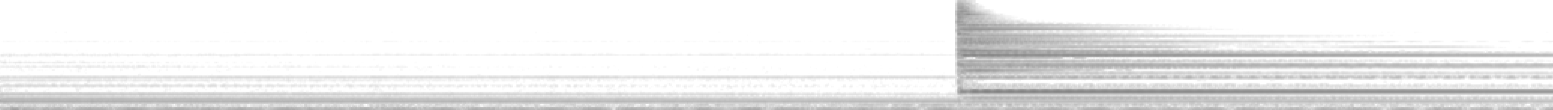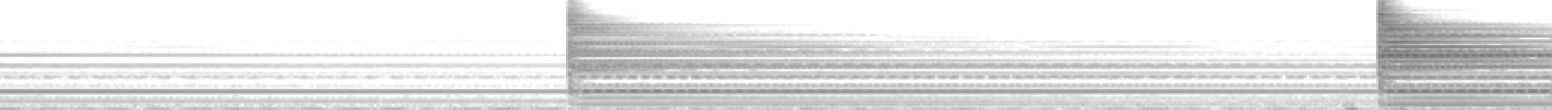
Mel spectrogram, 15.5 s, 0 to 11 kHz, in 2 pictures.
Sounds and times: bells 0:04.8 - 0:15.5

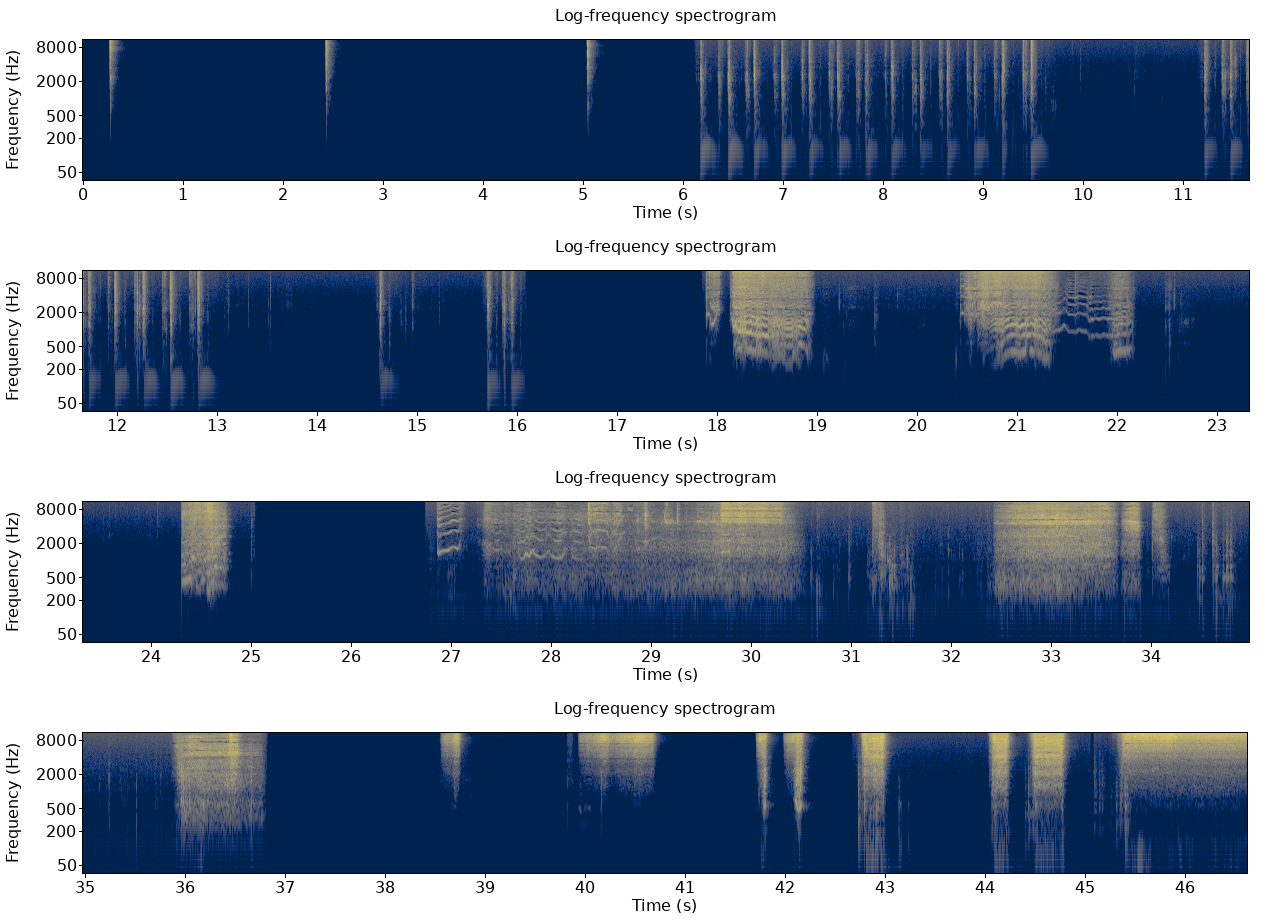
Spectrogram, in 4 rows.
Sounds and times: balloon blowing up 0:17.9 - 0:19.0
tying the balloon off 0:20.4 - 0:22.2
balloon blowing up 0:20.4 - 0:22.2
balloon blowing up 0:24.3 - 0:24.9
tying the balloon off 0:24.3 - 0:24.8
squeaks 0:26.8 - 0:29.1
balloon blowing up 0:26.8 - 0:30.6
balloon blowing up 0:32.4 - 0:34.2
balloon blowing up 0:35.9 - 0:36.8
balloon blowing up 0:42.8 - 0:43.2
tying the balloon off 0:42.8 - 0:43.2
tying the balloon off 0:44.0 - 0:46.6
balloon blowing up 0:44.0 - 0:46.6

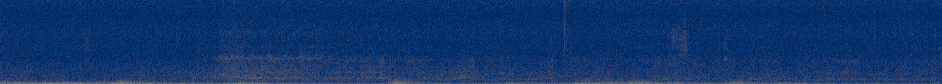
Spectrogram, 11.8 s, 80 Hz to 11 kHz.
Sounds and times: Tin roof, hollow booming, rumbling 0:00.0 - 0:11.7
whistling wind 0:00.0 - 0:11.7

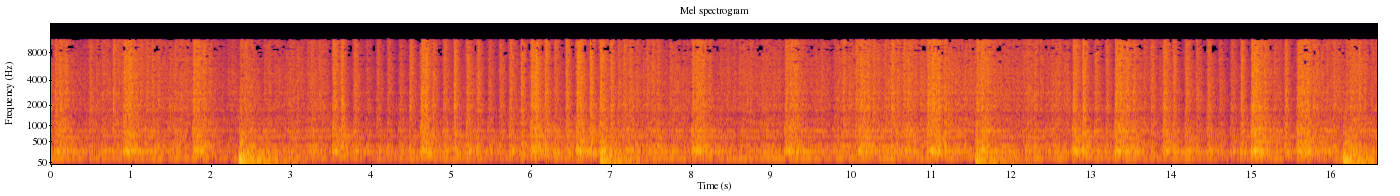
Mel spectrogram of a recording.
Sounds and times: solemn drum ruffle 0:00.0 - 0:16.5

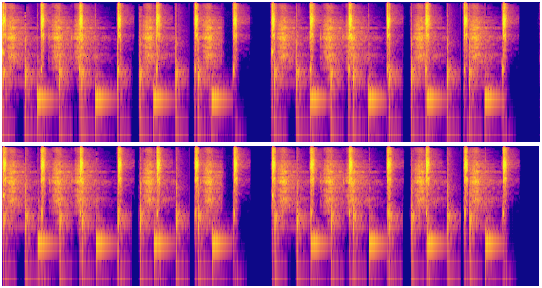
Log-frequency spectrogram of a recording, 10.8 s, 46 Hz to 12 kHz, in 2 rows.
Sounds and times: drum pattern 0:00.0 - 0:10.6

